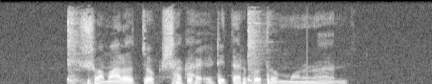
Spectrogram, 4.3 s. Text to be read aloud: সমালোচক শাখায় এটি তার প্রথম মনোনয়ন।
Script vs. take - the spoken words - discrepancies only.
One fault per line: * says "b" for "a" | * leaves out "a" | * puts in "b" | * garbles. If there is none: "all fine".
all fine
